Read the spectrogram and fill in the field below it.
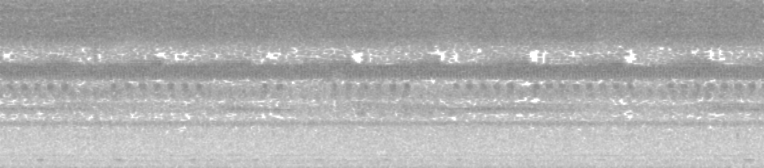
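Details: Crickets chirping among other insects in a forest on a summer night, an unbroken, even, high-pitched pulsing drone with faint rhythmic swells in the upper band.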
